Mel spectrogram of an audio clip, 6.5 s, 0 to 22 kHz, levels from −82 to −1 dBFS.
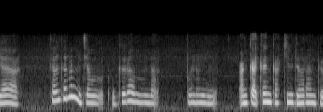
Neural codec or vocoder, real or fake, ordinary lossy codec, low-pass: codec, 16 kHz, 0.8 kbps, ZipCodec; fake; MP3, 48 kbps; 7.2 kHz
